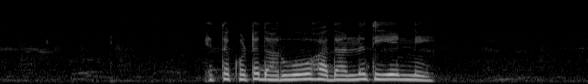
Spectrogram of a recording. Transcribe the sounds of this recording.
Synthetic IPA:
et̪əkoʈəd̪aɾuʋoːɦad̪anːət̪ijenːe

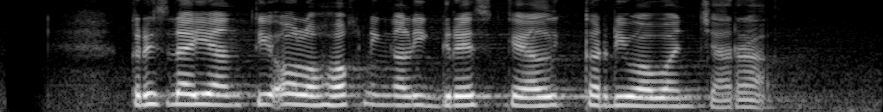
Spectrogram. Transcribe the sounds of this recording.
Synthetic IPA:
kɾisdajant̪iɔlɔɦɔk̚niŋaliɡɾɛskɛlkɨrdiwawaɲt͡ʃaɾa

